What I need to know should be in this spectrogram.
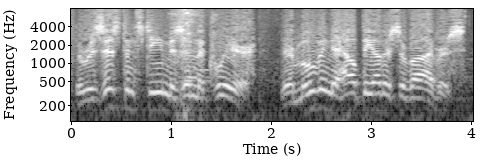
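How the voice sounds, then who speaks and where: An actor playing a stern military officer in a video game, giving urgent, grave mission briefings in a commanding, clipped way. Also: male voice, medium pitch, animated, a little fast, natural voice, poor audio.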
